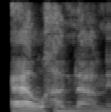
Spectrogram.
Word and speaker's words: Elhanan: Elhanan is how it I pronounce it. Spelled E L H A N A N. It may not meant to be pronounced that way. That's just me reading the text.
